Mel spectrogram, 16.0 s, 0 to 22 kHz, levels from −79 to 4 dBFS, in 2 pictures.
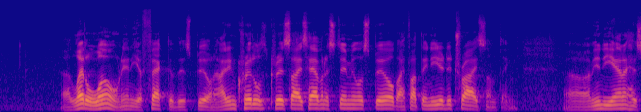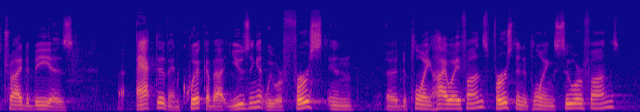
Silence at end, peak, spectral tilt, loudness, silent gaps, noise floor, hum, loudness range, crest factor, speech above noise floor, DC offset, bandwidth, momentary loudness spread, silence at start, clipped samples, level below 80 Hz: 0.3 s; -10 dBFS; -5 dB/octave; -30 LUFS; none; -62 dBFS; none; 4 LU; 22 dB; 32 dB; under 0.1%; 15.5 kHz; 13 LU; 0.8 s; under 0.1%; -76 dBFS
